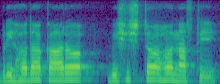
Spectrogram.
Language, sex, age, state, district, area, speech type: Sanskrit, male, 18-30, West Bengal, Murshidabad, rural, spontaneous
